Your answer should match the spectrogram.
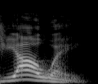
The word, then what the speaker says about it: Yahweh: The closest we can come in pronouncing this name, y'all got to catch this, is Yahweh or Yah.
